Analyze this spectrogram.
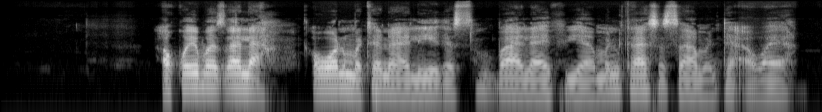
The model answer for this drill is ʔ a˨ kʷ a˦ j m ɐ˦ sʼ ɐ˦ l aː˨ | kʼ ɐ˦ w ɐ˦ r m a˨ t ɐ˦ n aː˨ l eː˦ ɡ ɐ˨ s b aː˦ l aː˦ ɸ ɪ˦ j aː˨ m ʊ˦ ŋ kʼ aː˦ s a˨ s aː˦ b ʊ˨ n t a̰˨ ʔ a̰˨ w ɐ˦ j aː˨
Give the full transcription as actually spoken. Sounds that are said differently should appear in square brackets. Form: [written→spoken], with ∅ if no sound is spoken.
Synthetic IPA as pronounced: ʔ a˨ kʷ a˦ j m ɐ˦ sʼ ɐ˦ l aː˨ | kʼ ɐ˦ w ɐ˦ r m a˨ t ɐ˦ n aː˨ l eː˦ ɡ ɐ˨ s b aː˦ l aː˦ ɸ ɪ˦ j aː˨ m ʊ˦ ŋ [kʼ→k] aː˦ s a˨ s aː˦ [b→m] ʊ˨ n t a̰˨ ʔ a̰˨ w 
